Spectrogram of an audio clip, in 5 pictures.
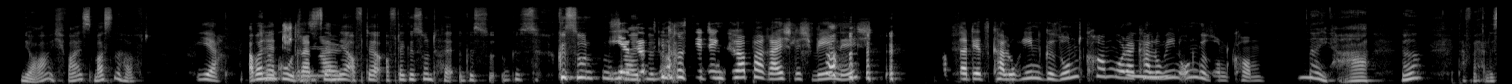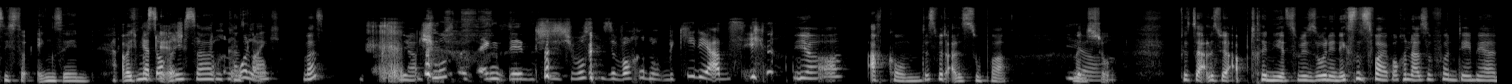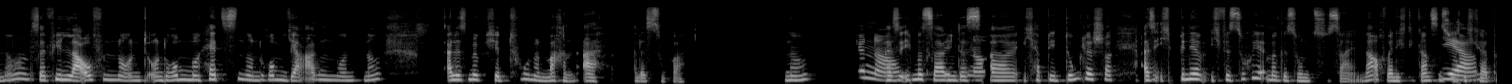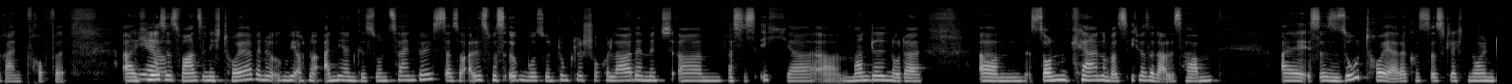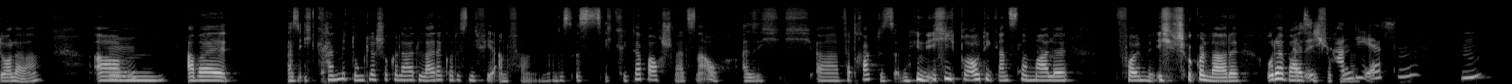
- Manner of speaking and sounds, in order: other background noise; distorted speech; laughing while speaking: "ne?"; laugh; joyful: "Mhm"; chuckle; other noise; laugh; laughing while speaking: "anziehen"; static; laughing while speaking: "nächsten zwei Wochen"; laughing while speaking: "irgendwie nicht"; laughing while speaking: "Vollmilchschokolade"
- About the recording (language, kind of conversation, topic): German, unstructured, Was magst du lieber: Schokolade oder Gummibärchen?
